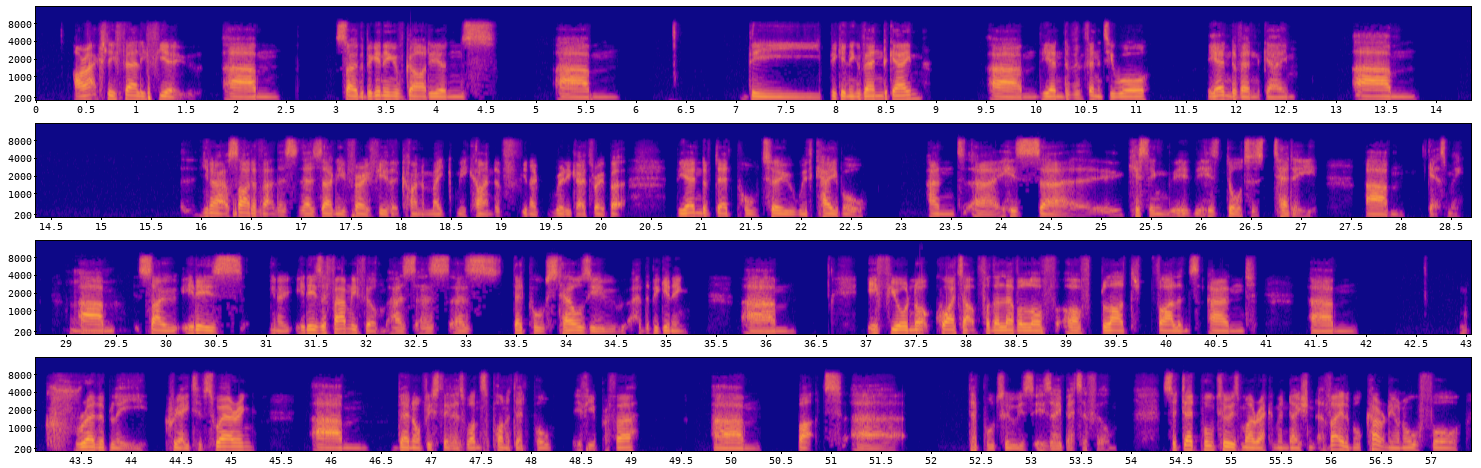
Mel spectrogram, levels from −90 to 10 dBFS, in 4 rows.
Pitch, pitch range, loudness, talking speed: 115 Hz, 110-125 Hz, -21 LUFS, 145 wpm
